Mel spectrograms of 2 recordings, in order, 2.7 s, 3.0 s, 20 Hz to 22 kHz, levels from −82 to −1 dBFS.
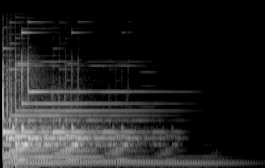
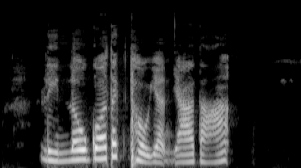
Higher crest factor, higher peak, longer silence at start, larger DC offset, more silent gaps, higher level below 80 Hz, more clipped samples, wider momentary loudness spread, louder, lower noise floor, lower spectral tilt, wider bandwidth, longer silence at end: first, 26 dB vs 16 dB; about the same, -2 dBFS vs -2 dBFS; second, 0.05 s vs 0.4 s; neither; neither; about the same, -54 dBFS vs -52 dBFS; neither; first, 23 LU vs 11 LU; second, -25 LUFS vs -18 LUFS; second, -61 dBFS vs -65 dBFS; second, -4 dB/octave vs -6.5 dB/octave; first, 15.5 kHz vs 12 kHz; first, 0.9 s vs 0.75 s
